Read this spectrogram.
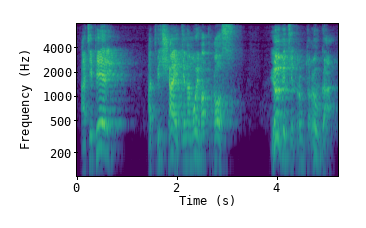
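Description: A brash young student bossing and teasing his friends in an old radio comedy. His bright, high voice swings widely as he scolds, in a roomy studio sound. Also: big pitch swings, unhurried, full character voice. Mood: brisk, authoritative. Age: young adult. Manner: emphatic, scolding, exclamatory. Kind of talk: 1960s radio comedy acting.

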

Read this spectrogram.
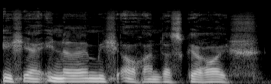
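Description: An actor playing a grim townsman in a 1960s radio play about the plague, speaking in terse, deliberate phrases with a hoarse voice. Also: medium pitch, steady tone, mellow, no room sound. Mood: grim recollection. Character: grim, indignant townsman of plague-stricken London.

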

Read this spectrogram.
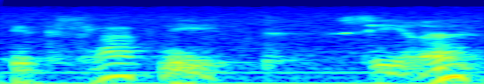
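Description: Submissive old caged bishop in radio drama: slow, resigned, swinging in pitch, on a narrow phone-like old recording. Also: male voice, sing-song, roomy sound, full character voice. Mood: weary, resigned.

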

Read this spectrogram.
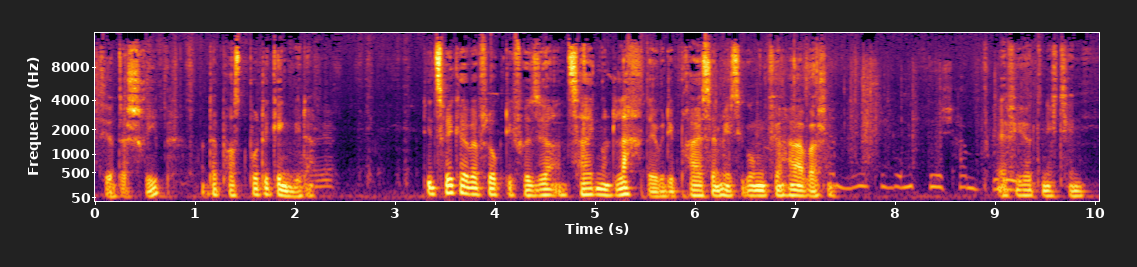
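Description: A man narrating a literary radio play in a grave, measured, restrained manner. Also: low-pitched, warm tone, close to an everyday voice. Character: grave, restrained narrator of a 19th-century novel.

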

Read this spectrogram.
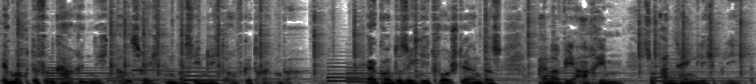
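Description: A man's voice: deep voice, very animated, moderate pace, loud music behind the voice. A man reading literary prose as the scripted narrator of a radio drama.

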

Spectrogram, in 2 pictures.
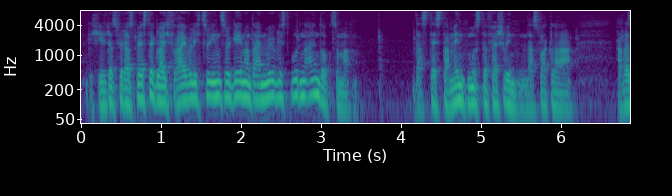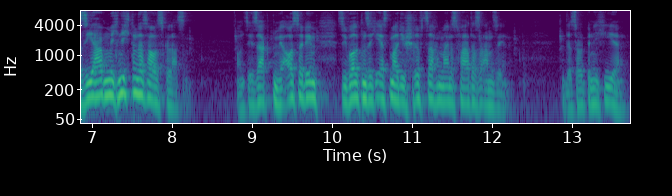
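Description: An actor in a German radio crime drama playing a suspected, disinherited son, earnestly and emphatically justifying himself. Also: male voice, medium pitch, animated, quick pace, darkish tone, husky. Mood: defensive. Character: disinherited son under suspicion, defensive and calculating.

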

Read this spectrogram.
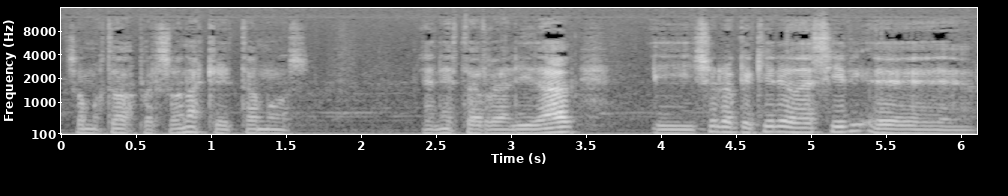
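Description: An Argentine man with a medium-pitched voice speaks in a casual, joking manner. He is in a studio group chat, with faint noise in the background. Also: steady tone, unhurried. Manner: joking, informal. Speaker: radio theatre group member. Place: radio studio.

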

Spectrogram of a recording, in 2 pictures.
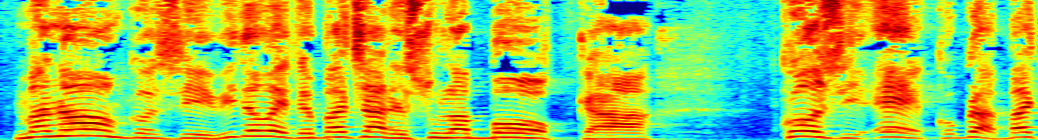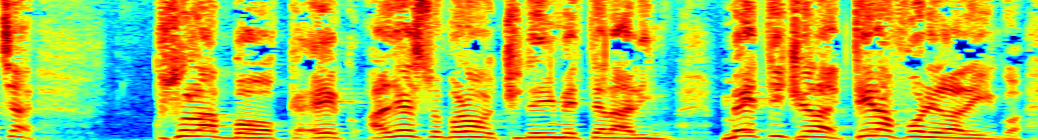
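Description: A man's voice: very high voice, expressive, moderate pace, voice pushed up. A man playing a big young jailhouse bully in a stage monologue, mocking and sadistic, coaxing and ordering with coarse, repeated commands. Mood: gloating, commanding. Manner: taunting, coaxing, repetitive commands, coarse swearing.

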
